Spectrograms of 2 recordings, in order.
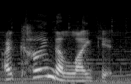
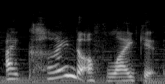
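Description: First: "Kind of" is reduced to one word, "kinda". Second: "Kind of" is said as two full words. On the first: "ネイティブっぽい言い方になるのがkind of をkinda って言い方" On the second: "repeat after me"

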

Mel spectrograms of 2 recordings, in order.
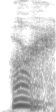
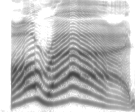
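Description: First: It is said with a weary, breathy sigh. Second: It is exclaimed with excited admiration. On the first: You are telling yourself to be strong. "有种喘气的那种感觉，你就是在跟你说你要坚强啦" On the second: You think someone did something amazing. "你就可以惊呼，就是表示你觉得他很厉害"

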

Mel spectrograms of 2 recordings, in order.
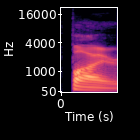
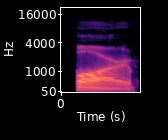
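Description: First: The word is said with the vowel of 'fire'. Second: The word is said with the vowel of 'far'. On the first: The speaker calls it wrong. "it's not fire" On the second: The speaker calls it right. "it's far"

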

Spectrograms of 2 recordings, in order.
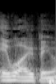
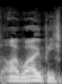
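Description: First: The name starts with a different vowel sound. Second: The name starts with an 'eye' sound. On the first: "but it might be Iwobi" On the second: "You're going with an I"

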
